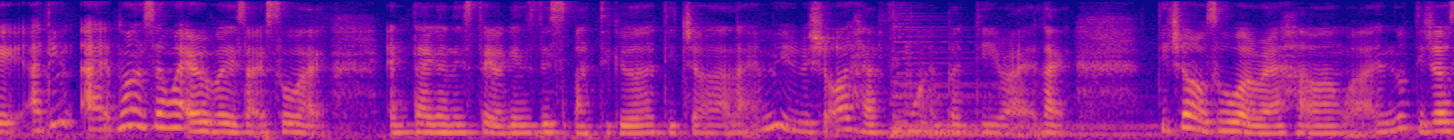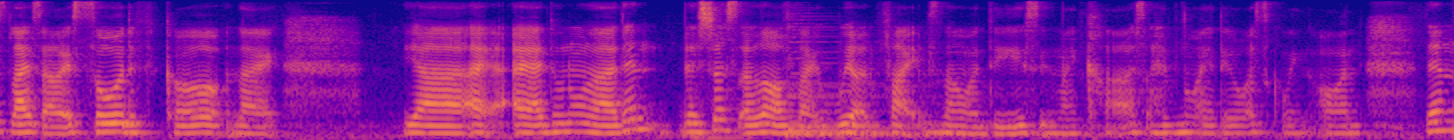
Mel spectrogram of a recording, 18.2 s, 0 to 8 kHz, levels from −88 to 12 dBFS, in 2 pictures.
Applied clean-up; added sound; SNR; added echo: none; Acoustic guitar; 17 dB; none.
